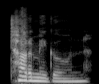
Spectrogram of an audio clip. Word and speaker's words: ptarmigan: Stress tar and keep migan soft. Tar, me, gun. PTARMIGAN.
